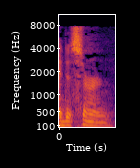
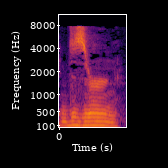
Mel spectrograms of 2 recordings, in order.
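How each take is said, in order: First: Said in the usual way. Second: "discern" with a z sound, French Canadian style; French Canadian accent. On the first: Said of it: "Or as my French Canadian friends would say". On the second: Retold or imitated. Preacher quoting French Canadian friends, French Canadian accent. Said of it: "as my French Canadian friends would say".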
